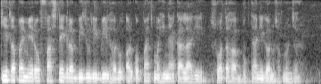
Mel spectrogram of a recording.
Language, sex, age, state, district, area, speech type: Nepali, male, 30-45, West Bengal, Jalpaiguri, rural, read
